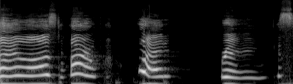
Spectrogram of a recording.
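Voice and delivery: mock bawling, very high, breaking, halting sobbed words. Retelling how they finally told their partner the bad news through tears, speaking between sobs. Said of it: "able to get out between sobs".

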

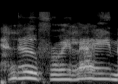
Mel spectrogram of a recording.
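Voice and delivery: put-on high, infantile voice like an overgrown baby. Describing a film villain's entrance and mimicking his greeting: Toht's infantile voice. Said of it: "this kind of infantile voice".

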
